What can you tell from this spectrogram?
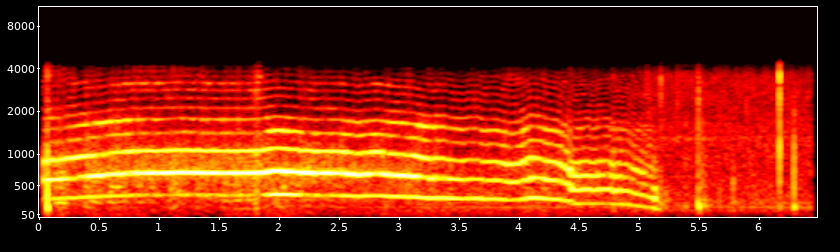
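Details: A pet dog howling: one long, steady, tonal howl held for about four seconds, then sliding downward in pitch and breaking off, followed by a few faint clicks and knocks.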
